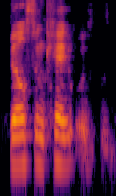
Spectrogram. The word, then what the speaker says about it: Sienkiewicz: They're it's a twofer on this one, and this is Bill Sienkiewicz.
